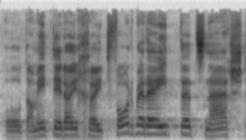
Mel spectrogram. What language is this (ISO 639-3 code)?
gsw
